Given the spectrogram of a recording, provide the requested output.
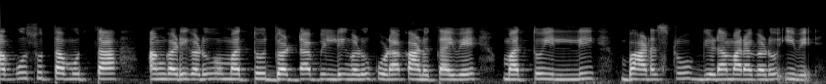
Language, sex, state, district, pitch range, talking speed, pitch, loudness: Kannada, female, Karnataka, Bidar, 235-250 Hz, 115 wpm, 240 Hz, -17 LUFS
